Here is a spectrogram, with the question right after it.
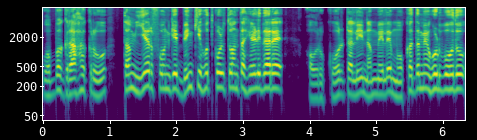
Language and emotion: Kannada, fearful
